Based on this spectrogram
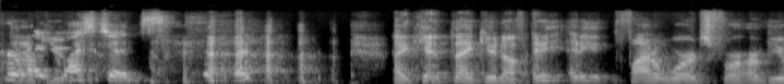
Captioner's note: laugh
